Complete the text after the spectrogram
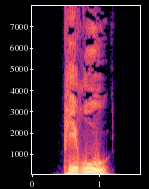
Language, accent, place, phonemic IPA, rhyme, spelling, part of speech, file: German, Germany, Berlin, /peˈʁuː/, -uː, Peru, proper noun, De-Peru.ogg
- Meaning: Peru (a country in South America)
